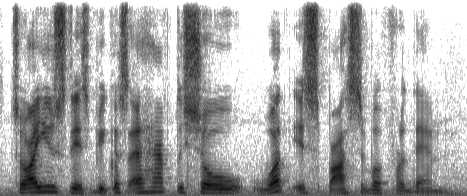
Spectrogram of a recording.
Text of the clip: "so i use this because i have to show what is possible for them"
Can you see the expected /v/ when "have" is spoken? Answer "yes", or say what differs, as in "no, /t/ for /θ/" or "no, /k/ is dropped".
no, /f/ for /v/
